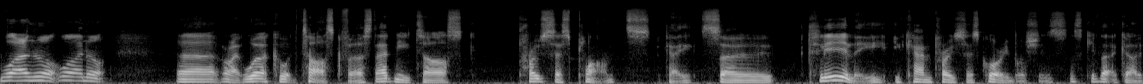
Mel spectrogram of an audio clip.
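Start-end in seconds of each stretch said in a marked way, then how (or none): 0.0-1.1 high, breezy, carefree put-on voice.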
